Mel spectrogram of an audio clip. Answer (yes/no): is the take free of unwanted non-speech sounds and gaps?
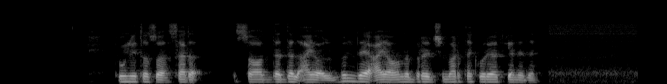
yes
